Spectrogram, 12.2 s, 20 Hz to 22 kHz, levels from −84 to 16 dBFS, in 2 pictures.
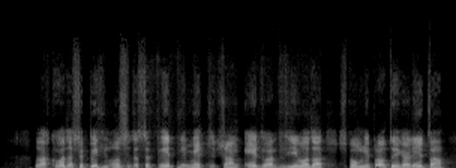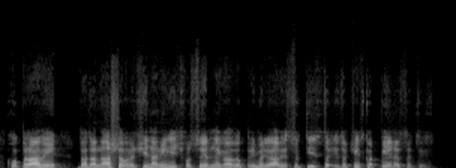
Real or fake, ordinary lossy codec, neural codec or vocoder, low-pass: fake; MP3, 96 kbps; codec, 44.1 kHz, 2.6 kbps, DAC; 19.8 kHz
